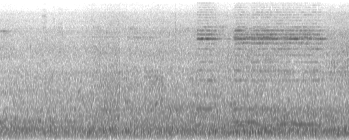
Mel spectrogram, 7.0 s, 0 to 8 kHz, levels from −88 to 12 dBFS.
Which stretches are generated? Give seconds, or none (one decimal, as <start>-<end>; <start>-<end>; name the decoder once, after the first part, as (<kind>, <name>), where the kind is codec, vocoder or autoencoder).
1.2-3.4 (vocoder, BigVGAN v2)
